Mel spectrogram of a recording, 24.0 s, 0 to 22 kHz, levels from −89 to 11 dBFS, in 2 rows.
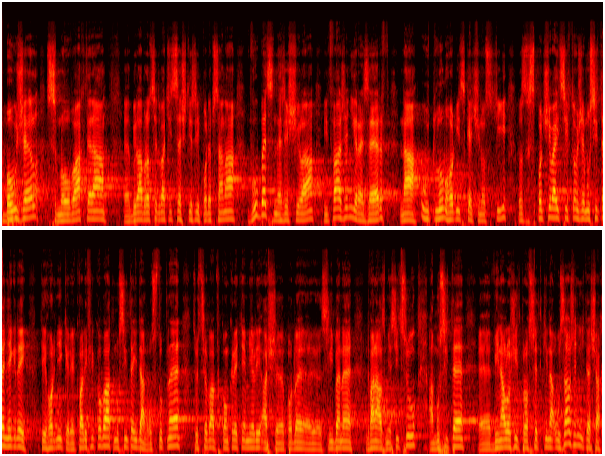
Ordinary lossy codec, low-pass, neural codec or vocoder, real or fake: Opus, 32 kbps; 14.4 kHz; none; real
